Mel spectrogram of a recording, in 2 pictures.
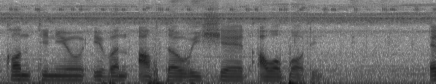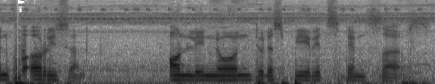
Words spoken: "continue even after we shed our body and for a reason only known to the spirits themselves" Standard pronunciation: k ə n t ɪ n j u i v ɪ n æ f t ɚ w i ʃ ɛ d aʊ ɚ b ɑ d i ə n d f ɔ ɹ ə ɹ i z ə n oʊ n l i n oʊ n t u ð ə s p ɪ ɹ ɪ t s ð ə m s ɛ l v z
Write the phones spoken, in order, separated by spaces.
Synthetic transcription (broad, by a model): k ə n t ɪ n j u i v ɪ n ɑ f t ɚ w i ʃ ɛ d aʊ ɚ b ɑ d i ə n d f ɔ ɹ ə ɹ i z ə n oʊ n l i n oʊ n t u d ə s p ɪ ɹ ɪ t s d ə m s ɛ l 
